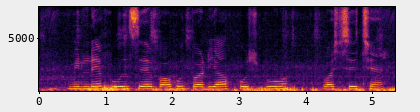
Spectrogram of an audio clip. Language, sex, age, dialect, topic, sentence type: Magahi, female, 18-24, Northeastern/Surjapuri, agriculture, statement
